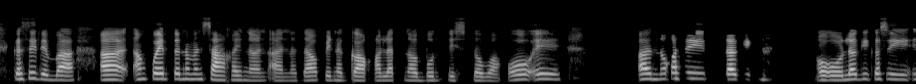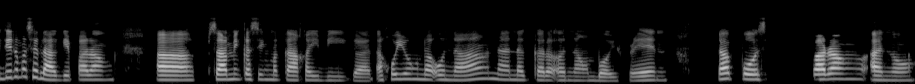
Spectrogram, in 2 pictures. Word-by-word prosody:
Kasi 255 +3 +1
'di 240 - +2
ba? 205 -2 +5 0.3
Ah, 220 0 +8
ang 245 +2 -1
kuwento 255 -1 +5
naman 245 -1 -3
sa'kin 210 -3 +1
no'n, 180 -1 -4
ano 175 0 -6
daw, 190 +2 -1
pinagkakalat 190 -1 -2
na 185 - -2
buntis 190 0 -10
daw 180 -2 -5 0.2
ako. 220 +4 -2
Eh, 245 0 -1 0.8
ano 245 0 +3
kasi 270 -1 +1 0.2
laging 240 0 +5 0.6
oo, 200 0 +1
lagi 240 +1 +3
kasi 245 -3 -3
hindi 255 +6 +2
naman 355 +1 -4
siya 330 -2 -2
lagi 205 0 -7
parang, 220 0 -2 0.4
ah, 210 -1 +7 0.2
sa'min 235 +1 +4
kasing 235 -1 -5
magkakaibigan, 195 -5 -5
ako 210 +4 -6
'yong 245 0 -6
nauna 220 +2 -3
na 230 -4 -6
nagkaroon 200 -2 -6
ng 185 0 -11
boyfriend. 180 +3 -5 0.5
Tapos, 245 -2 +2 0.4
parang 245 +1 +5
ano, 195 -1 0
215 Hz, 140 wpm, -24 LUFS, 195-245 Hz, 0.8 s, Ah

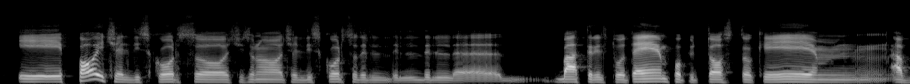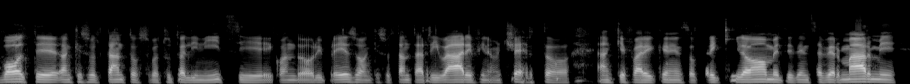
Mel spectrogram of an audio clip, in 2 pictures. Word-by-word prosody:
E 130 +4 +1
poi 195 +4 +6
c'è 125 - -6
il 110 - -5
discorso 110 0 -2
ci 110 - -17
sono 115 0 -4
c'è 110 - -11
il 105 - -9
discorso 115 +3 -6
del 105 -1 -9
del 105 0 -10
del 95 -7 -6
battere 135 - +1
il 105 - -8
tuo 110 -1 -2
tempo 135 0 +5
piuttosto 115 0 -2
che, 115 0 +3
mhmm, 110 0 -9
a 110 - +4
volte, 115 +1 +3
anche 110 +1 -4
soltanto 110 0 -3
soprattutto - - -8
agli 105 -1 -3
inizi, 105 -1 -6
quando 100 0 -6
ho 105 - -2
ripreso, 110 +1 -2
anche 100 -1 -9
soltanto 105 -1 -7
arrivare 105 +1 +4
fino 100 -2 -11
a - - -14
un 100 - -14
certo, 95 -1 -4 0.3
anche 105 +1 -4
fare 105 -3 +2
che 110 - -3
ne 105 -1 -4
so, 95 - -8
3 110 -3 -2
chilometri 115 -1 +2
senza 110 0 -6
fermarmi 115 0 +5
110 Hz, 150 wpm, -23 LUFS, 105-115 Hz, 0.3 s, poi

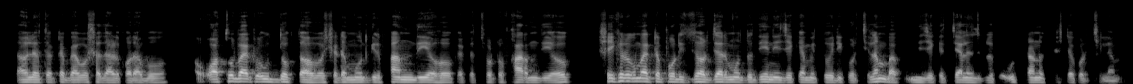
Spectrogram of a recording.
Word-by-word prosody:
তাহলে 110 +1 +1
হয়তো 105 - -3
একটা - - -3
ব্যবসা 105 0 0
দাঁড় 100 -1 +1
করাবো 95 -1 0 0.4
অ - - -5 0.2
অথবা 140 +4 +3
একটা 130 0 0
উদ্যোক্তা 115 -1 0
হবো, 100 0 +2
সেটা - - -1
মুরগির 105 -1 -1
ফার্ম 115 -2 +4
দিয়ে 110 -1 +4
হোক, 100 0 +1
একটা - - -14
ছোট - - -7 0.2
ফার্ম 110 -1 +3
দিয়ে 100 0 0
হোক। 115 +1 +1 0.4
সেরকম 145 0 +3
একটা - - 0
পরিচর্যার 120 -1 +3
মধ্য 110 -2 0
দিয়ে 120 0 +2
নিজেকে 105 0 -2
আমি 100 - 0
তৈরি 105 -1 -1
করছিলাম 110 +7 -1
বা 100 - +3 0.2
নিজেকে 100 -1 -4
চেলেঞ্জ 105 -2 +1
গুলোকে - - -10
উতরানোর 105 -2 -2
চেষ্টা - - -8
করছিলাম। 80 0 -10
105 Hz, 195 wpm, -25 LUFS, 100-115 Hz, 0.4 s, ফার্ম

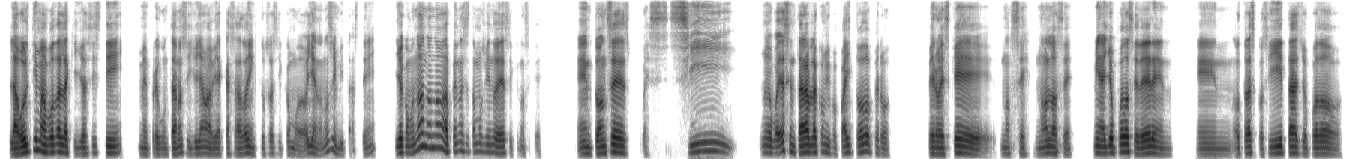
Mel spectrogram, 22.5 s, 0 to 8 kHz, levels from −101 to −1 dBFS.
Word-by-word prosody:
La 105 0 +5
última 140 - +5
boda 140 +2 +4
a - - +6
la 130 -2 +5
que 110 - -16
yo 110 0 -4
asistí, 125 +2 -3 0.3
me 105 -1 -8
preguntaron, 105 +3 -4
si 115 -5 -15
yo 110 - -7
ya 115 +1 -3
me 115 - -2
había 105 0 -5
casado, 105 +2 -5
e 125 - 0
incluso, 105 -1 -15
así 110 -1 -16
como 110 -5 -12
de, - - -9
oye, 125 -2 -2
no 95 - -14
nos 160 +9 -10
invitaste, 110 - -12
¿eh?. - - -17 0.3
Y 125 - -5
yo, 130 - +6
como, 125 0 -5
no, 235 - +3
no, 225 -2 -3
no. 220 -1 -1
Apenas 145 +2 -2
estamos 145 +1 -12
viendo 135 -3 -3
eso, 120 -1 -2
y - - -32
que - - -39
no - - -19
sé - - -33
qué. - - -26 0.6
Entonces, 120 +3 +2 0.2
pues, - - -17
sí, 150 0 -6 0.4
me 130 0 -6
voy 120 -1 +1
a - - +4
sentar 130 -6 +3
a - - +10
hablar 135 0 +5
con 145 +1 -10
mi 130 - -5
papá, 110 +1 -4
y 135 - -2
todo, 135 +3 -1
pero 105 -5 -11 0.6
pero 110 0 +1
es 110 0 -2
que 120 -6 +1
no 110 0 -13
sé. 105 -3 -12
No 110 +3 -4
lo 120 -1 +1
sé. 105 -2 -11 0.3
Mira, 125 -2 +3
yo 130 +1 +4
puedo 140 +1 +6
ceder 120 -2 +4
en 105 -4 -2 0.4
en 100 -1 -9
otras 115 +3 -2
cositas. 120 +3 +1
Yo 110 -2 -7
puedo, 105 -3 -2
120 Hz, 195 wpm, -23 LUFS, 110-130 Hz, 0.6 s, a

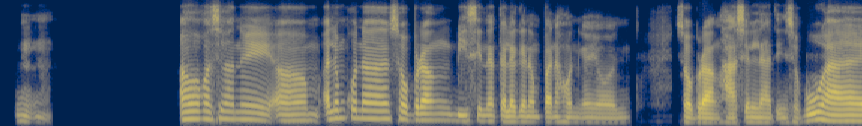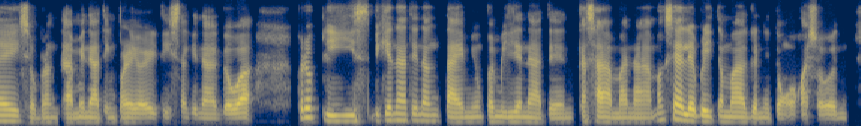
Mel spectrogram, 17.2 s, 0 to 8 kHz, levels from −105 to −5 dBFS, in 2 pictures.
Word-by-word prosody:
Mm. 120 -6 -13 1.3
Ako 180 +2 +2
kasi 180 0 +1
ano 175 -1 -4
eh, 160 -4 0
um, 140 +1 -2
alam 195 +5 -2
ko 200 - -2
na 185 -1 +1
sobrang 150 -4 0
busy 135 0 -1
na 130 - -1
talaga 120 -1 -1
ng 115 -1 -4
panahon 115 -1 -2
ngayon 105 -1 -6 0.5
sobrang 100 -2 +2
hassle 105 +2 +2
natin 105 -1 -4
sa 105 - -2
buhay 135 -3 +3
sobrang 105 -2 -2
dami 105 +1 -1
nating 110 0 -2
priorities 105 0 0
na 110 - -7
ginagawa 105 +1 +1 0.4
pero 215 +1 +2
please 130 -8 +1
bigyan 150 +2 0
natin 150 -1 -4
ng 135 - -7
time 110 -1 +1
yung 115 - -8
pamilya 115 0 -2
natin 105 -1 -4
kasama 115 -3 +3
na 105 0 -3
mag-celebrate 150 -7 +5
ng 120 - -2
mga 115 -1 +1
ganitong 105 -2 -6
okasyon. 100 +1 -2
120 Hz, 150 wpm, -25 LUFS, 105-145 Hz, 1.3 s, mag-celebrate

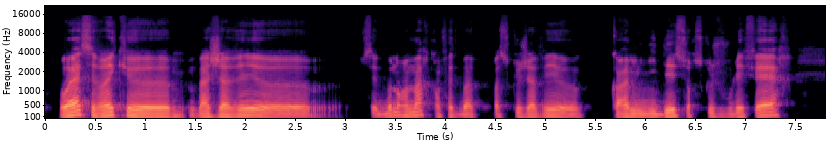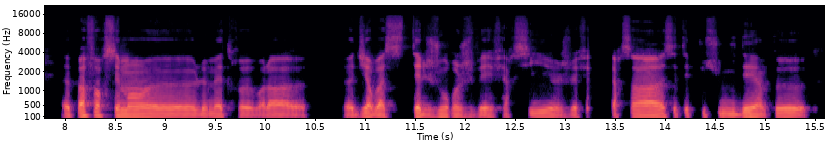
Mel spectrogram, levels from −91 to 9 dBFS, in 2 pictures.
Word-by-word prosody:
Ouais, 145 +4 +8
c'est 145 -5 -1
vrai, 120 +4 +6
que, 105 -5 +6
heu, 105 0 -7
ben, 95 +2 0
j'avais, 105 +5 +3
heu, 90 -5 +2 0.5
c'est 80 - -9
une 85 - -6
bonne 115 +4 0
remarque 130 +2 -1
en 105 - -6
fait, 105 0 -5
bah, 85 0 -2
parce - - -8
que 95 - -7
j'avais, 100 +4 0
heu, 90 -4 0 0.3
quand 95 - -1
même 105 +2 +2
une 95 -1 0
idée 100 +4 +3
sur 95 -3 -9
ce - - -16
que 95 - -5
je 90 - -12
voulais 95 +2 -3
faire. 125 +7 +1 0.5
Heu, - - 0
pas 110 - +1
forcement, 115 -4 0
heu, 90 -1 0
le 85 +1 -3
mettre, 90 0 -5
heu, 85 - -1
voilà, 85 +3 -3
heu 75 - -5 0.4
heu, 80 - -1
dire: 90 +4 0
«Bah 85 -1 +2
c'est 80 - -15
tel - - +3
jour, 95 +2 -4
je 75 0 -13
vais 80 +1 -3
faire - - -15
çi, 95 +1 -5
heu, 80 - -3
je 75 - -16
vais - - -8 0.3
faire - - -9
ça», 115 -1 +1
c'était 100 - -10
plus - - -17
une 95 -1 -3
idée 95 +4 +1
un 90 -5 0
peu, 95 +3 -1
95 Hz, 225 wpm, -22 LUFS, 90-110 Hz, 0.5 s, Ouais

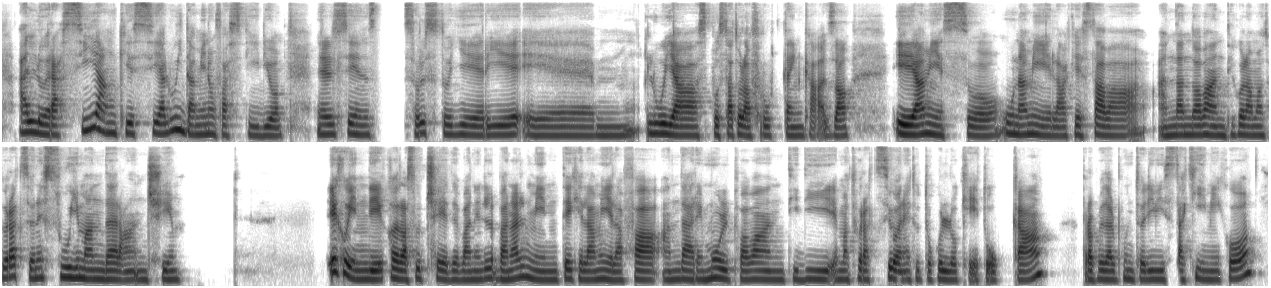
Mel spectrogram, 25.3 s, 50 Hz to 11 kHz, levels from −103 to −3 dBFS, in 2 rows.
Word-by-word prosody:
Allora, 205 -5 +3
sì, 245 - 0
anche 200 -6 +1
se 195 +1 -2
a 190 - +3
lui 255 +5 +3
dà 185 -6 0
meno 180 +1 -2
fastidio. 160 -3 -4 0.3
Nel 180 0 0
senso, 175 -2 -3 0.2
solsto 185 +2 -4
ieri, 170 0 0
ehm, 160 +1 -4
lui 195 -2 +4
ha 160 -1 +5
spostato 165 +1 -1
la 160 -3 +4
frutta 165 +1 -6
in 155 0 -2
casa 155 0 -1 0.4
e 180 -3 +8
ha 175 0 +8
messo 165 -3 -1
una 185 -4 +1
mela 160 -4 -1
che 170 +3 -3
stava 160 -2 -1
andando 170 +2 -1
avanti 170 -1 +1
con 175 - +1
la 165 - +1
maturazione 190 +2 0
sui 195 0 +2
mandaranci. 160 -2 0 1.4
E 290 - +8
quindi 160 - +4
cosa 165 -1 +5
succede? 165 -1 -1
Banel 160 +4 -1
banalmente, 165 -2 0
che 165 -1 -4
la 155 0 +1
mela 155 -2 -1
fa 155 0 +2
andare 160 0 -2
molto 170 -1 +1
avanti 160 -1 -2
di 160 +1 -2
maturazione 160 0 -1
tutto 160 0 -8
quello 155 -1 0
che - - -6
tocca 150 - 0 0.4
proprio 160 0 0
dal 155 - +2
punto 160 0 -5
di 160 +1 -1
vista 160 0 -4
chimico, 170 - 0
165 Hz, 140 wpm, -23 LUFS, 160-180 Hz, 1.4 s, e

